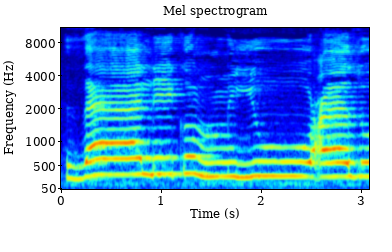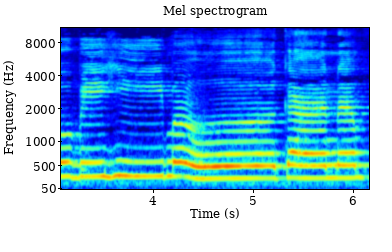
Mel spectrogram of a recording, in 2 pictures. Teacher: ذَلِكُمْ يُوعَظُ بِهِ مَنْ كَانَ، عین حلق کے درمیان سے ہے، زو موٹا ہے، بےہی، ہے کو لمبا کر رہی ہوں کھڑی زیر کی وجہ سے · نون ساکن کے بعد کاف ہے، اس کو چھپا رہی ہوں، اکفا کر رہی ہوں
